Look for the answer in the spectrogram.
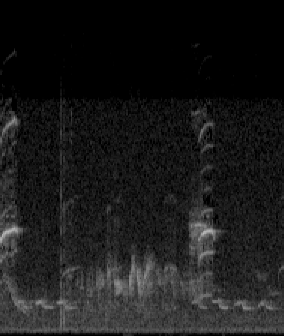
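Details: A Northern Mockingbird fledgling gives two very thin, high "seet" notes about two and a half seconds apart, quite unlike adult call notes. Lower wavering chirps from other birds fill the gap.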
